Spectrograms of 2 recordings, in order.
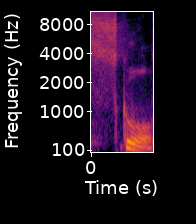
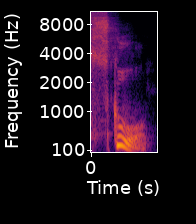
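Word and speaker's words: Skool: on a platform called school and all you guys who are inside those platforms you have seen that school is spelled funny right? S K O O L and so it is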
